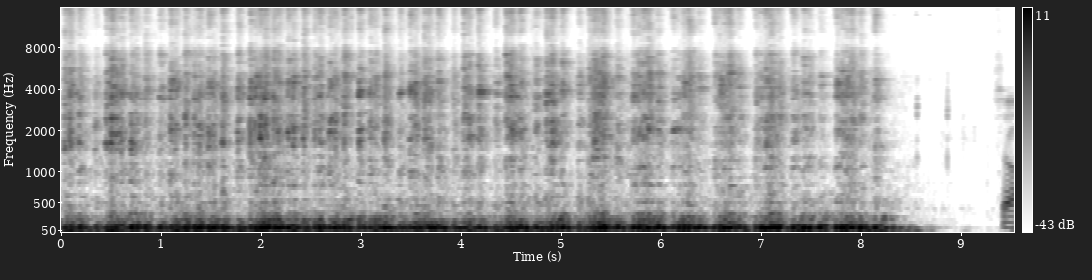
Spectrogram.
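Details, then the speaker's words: 1975 MG Midget at the start of a rebuild, idling in neutral: loud, raw low rumble with harsh, blatty pulses, then it shuts off. The exhaust pipe has come apart underneath, so it sounds like a hot rod. "sounds like a hot rod right now"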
